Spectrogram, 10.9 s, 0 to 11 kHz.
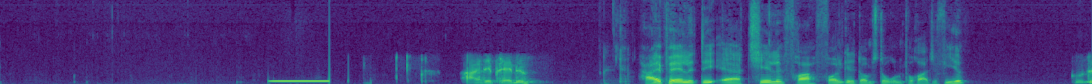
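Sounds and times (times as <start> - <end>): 
telephone ringback tone while dialing out on a touch-tone phone: 2.7 - 3.3
speech: 4.8 - 5.4, 6.4 - 9.8, 10.8 - 10.9.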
